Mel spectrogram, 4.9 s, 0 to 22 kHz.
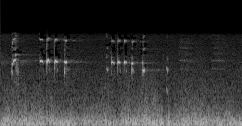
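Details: Wild bald eagles at a Bluff City nest on 26 January 2024 calling in alarm at an intruder in their territory: quick runs of shrill piping notes, one descending note near the end, over a steady low rumble of wind.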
